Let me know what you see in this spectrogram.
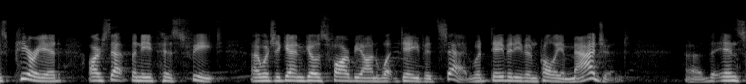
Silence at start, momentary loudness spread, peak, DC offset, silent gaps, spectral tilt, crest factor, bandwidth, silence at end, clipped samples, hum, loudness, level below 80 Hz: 0 s; 8 LU; -6 dBFS; under 0.1%; none; -7 dB/octave; 18 dB; 8.8 kHz; 0 s; under 0.1%; none; -25 LUFS; -68 dBFS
